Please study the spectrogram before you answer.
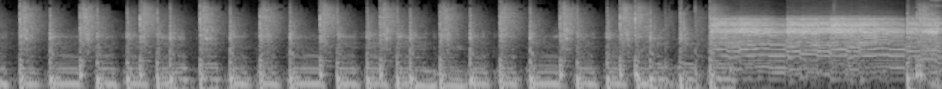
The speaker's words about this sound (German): Okay, dann würde ich sagen, an dieser Stelle wie immer, Musik bitte.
